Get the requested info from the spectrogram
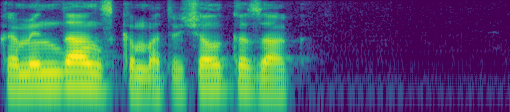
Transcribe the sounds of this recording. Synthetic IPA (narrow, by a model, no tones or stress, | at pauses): kəmʲɪnd̪ant̪skəmɐ̰t̪vʲɪt͡ɕalˠkazak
